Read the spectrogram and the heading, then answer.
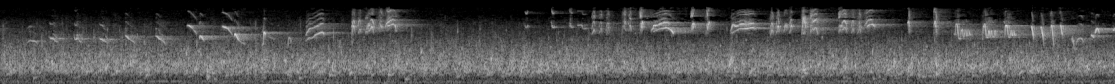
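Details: Cage-bird tutor song of a forest-type white-eye: a quieter start of descending chirps builds into dense, high, rapid twittering in the second half, with persistent rushing noise underneath.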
